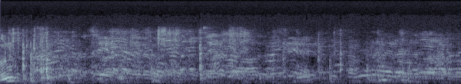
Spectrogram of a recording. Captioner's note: all chattering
